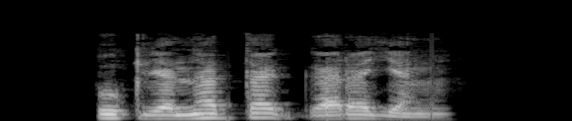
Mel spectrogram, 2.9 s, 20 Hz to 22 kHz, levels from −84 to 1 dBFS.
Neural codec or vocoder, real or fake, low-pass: none; real; 7.2 kHz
